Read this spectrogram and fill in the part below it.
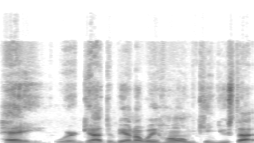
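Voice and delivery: ordinary talk, nothing marked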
